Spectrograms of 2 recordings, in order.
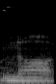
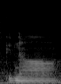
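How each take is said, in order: First: The word starts with a plain N sound. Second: The word starts with a hard G sound. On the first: The speaker calls it wrong. "so it's not na" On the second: The speaker calls it right. "You actually pronounce the G"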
